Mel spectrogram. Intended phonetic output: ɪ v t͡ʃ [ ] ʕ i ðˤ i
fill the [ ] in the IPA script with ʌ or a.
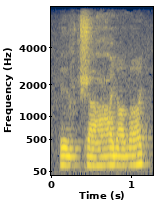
a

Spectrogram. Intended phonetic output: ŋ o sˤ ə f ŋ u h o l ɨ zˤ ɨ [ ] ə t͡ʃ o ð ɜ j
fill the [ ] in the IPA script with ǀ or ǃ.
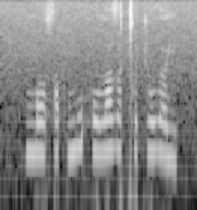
ǀ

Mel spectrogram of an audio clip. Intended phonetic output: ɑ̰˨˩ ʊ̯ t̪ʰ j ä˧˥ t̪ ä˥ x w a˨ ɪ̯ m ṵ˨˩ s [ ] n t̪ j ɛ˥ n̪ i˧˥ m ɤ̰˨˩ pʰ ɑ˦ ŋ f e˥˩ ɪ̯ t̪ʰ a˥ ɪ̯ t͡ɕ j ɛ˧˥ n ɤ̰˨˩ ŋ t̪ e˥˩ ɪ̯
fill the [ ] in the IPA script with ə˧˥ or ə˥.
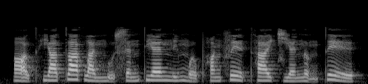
ə˧˥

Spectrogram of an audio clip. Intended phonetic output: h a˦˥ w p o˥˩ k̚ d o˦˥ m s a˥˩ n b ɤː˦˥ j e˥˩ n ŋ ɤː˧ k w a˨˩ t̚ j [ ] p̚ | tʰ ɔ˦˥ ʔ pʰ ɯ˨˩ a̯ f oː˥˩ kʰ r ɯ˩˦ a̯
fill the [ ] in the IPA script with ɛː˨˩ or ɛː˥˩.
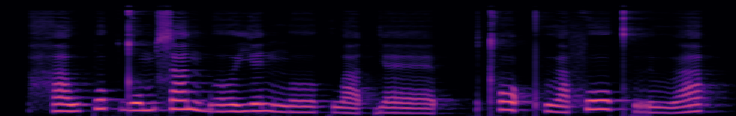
ɛː˨˩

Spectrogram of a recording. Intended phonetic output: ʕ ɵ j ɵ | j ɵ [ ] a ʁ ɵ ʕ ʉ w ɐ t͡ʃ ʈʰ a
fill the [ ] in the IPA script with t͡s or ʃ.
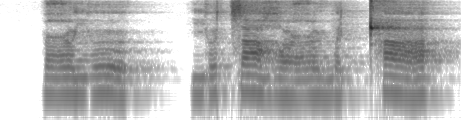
t͡s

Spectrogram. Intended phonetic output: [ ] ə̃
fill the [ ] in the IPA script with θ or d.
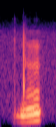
d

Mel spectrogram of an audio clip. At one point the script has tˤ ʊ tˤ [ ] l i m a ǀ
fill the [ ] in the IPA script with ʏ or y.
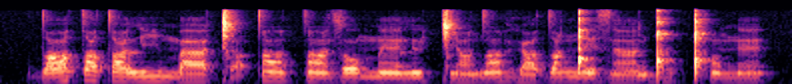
y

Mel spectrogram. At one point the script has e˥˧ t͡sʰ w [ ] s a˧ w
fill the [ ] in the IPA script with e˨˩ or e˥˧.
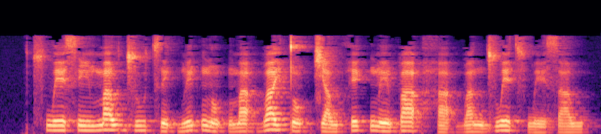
e˨˩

